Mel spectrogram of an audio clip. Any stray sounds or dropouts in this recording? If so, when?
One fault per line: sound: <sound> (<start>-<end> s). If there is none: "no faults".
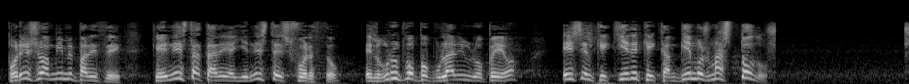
no faults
